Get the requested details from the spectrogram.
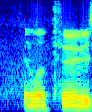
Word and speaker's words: Philippou: And Mateus Philippou, is that how you say it? Ari, Tori? Is that how you say it? Is that close enough. – Close enough? Okay.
